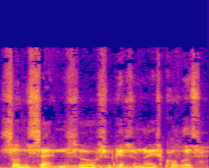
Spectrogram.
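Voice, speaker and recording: A middle-aged Teesside man rambles in a chatty, self-deprecating way, short of breath as he hikes along a trail. His voice sits at an ordinary middle pitch. Clear wind noise from the outdoors rushes across the handheld camera mic. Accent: Teesside English. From Teesside, England. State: out of breath from hiking. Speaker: photographer vlogger. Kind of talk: casual walking vlog. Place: outdoors on a windy highland lochside trail.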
